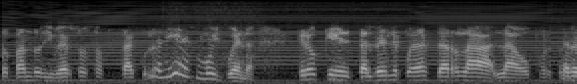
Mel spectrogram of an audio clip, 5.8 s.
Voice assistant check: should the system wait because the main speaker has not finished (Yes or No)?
No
